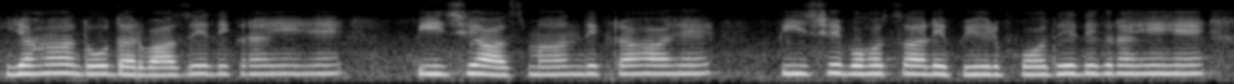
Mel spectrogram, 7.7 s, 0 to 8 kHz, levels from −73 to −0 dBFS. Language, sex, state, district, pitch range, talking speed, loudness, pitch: Hindi, female, Andhra Pradesh, Anantapur, 250-265 Hz, 140 wpm, -18 LUFS, 260 Hz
